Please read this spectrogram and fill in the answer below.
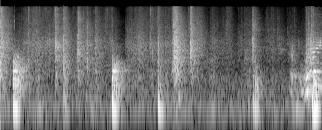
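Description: A package being handled and opened by hand: a string of separate crackles and knocks, about ten over six seconds, growing fainter in the second half.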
